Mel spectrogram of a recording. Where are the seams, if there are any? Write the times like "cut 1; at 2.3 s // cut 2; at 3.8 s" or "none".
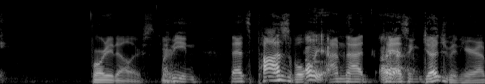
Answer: cut 1; at 1.6 s // cut 2; at 3.0 s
